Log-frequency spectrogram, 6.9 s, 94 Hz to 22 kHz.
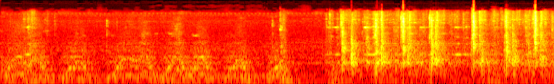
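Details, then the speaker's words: Loader's first start attempt since 2001, on a jury-rigged battery with the hood off: faint slow cranking, then a heavy, uneven, dragging churn that never catches. Engine feels tight; owner suspects a battery connection or a seizing motor. "She's awful tight. Well, I think I gotta see if it's a battery connection or a seizing motor. No luck so far."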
